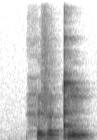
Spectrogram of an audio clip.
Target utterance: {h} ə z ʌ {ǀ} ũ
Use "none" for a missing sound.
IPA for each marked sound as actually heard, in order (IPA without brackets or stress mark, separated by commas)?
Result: h, ǃ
